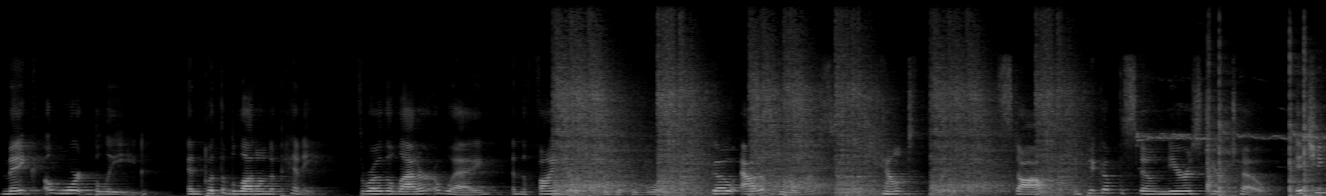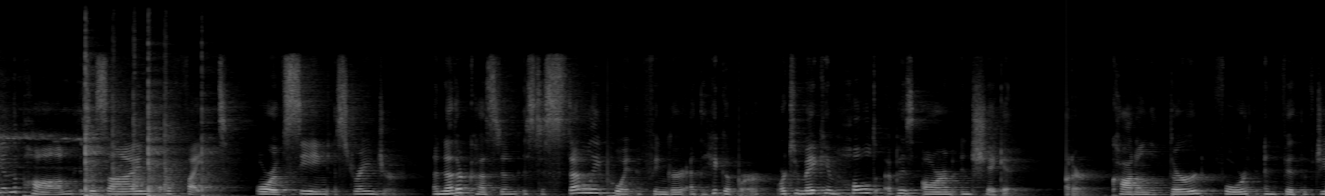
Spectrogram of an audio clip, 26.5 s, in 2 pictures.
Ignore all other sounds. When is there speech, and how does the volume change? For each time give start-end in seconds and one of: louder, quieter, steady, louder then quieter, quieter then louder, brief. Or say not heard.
0.0-26.4 steady.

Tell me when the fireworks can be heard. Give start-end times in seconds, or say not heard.
5.5-15.3.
